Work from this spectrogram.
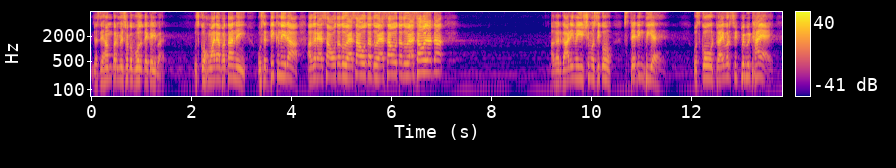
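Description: A man's voice: high-pitched, fairly bright tone. A male pastor preaches to a congregation. He is emphatic and exhorting, hammering phrases by repetition. Music plays behind his voice. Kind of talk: impassioned church sermon to a congregation.

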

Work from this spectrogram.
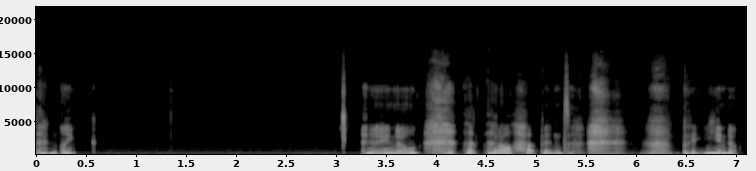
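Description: A woman acts out a heartbroken young woman in an intimate audio drama, tearful and apologetic. She speaks slowly and haltingly, often dropping to a whisper, with a creaky catch in the voice. The sound is close and dry. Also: high-pitched, warm tone, no room sound. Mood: wistful, hurt. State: crying. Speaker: audio role-play performer. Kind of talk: intimate girlfriend audio role-play, ASMR-like.

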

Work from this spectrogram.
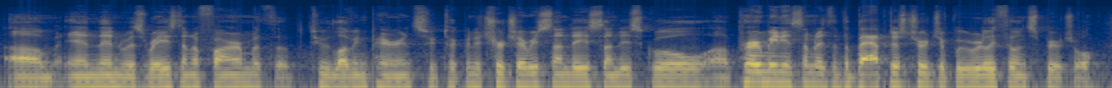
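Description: Middle-aged pastor, steady and earnest. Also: male voice, medium pitch, fast talker, hardly any pauses. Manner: steady explaining tone, frequent "um" fillers. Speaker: United Methodist pastor, guest. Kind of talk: earnest interview answers. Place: studio set with bookshelf backdrop, seated at table.

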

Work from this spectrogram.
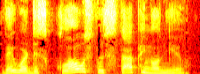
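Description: A resourceful young girl from a children's adventure story, read by a woman. She explains and instructs in a calm, practical way, at a middle pitch. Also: a little slow, vocal fry, husky, heavily acted. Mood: explaining.

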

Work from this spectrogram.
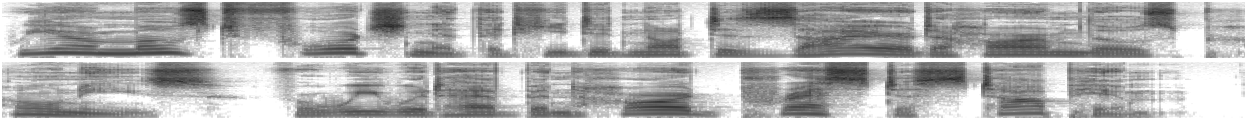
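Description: A man's voice: a little high, very animated, moderate pace, a little mellow, dry recording, clean studio sound. A man voicing a proud, formal pony princess, a concerned younger sister with archaic, emphatic speech in a dramatic story reading. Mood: grave, formal.

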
